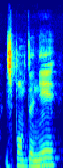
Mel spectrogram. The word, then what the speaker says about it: spontané: Os brasileiros têm a mania de colocar a letra E antes do S ao pronunciar as palavras. Mas no francês não tem a letra E. A gente deve começar como S. Por exemplo, aqui, ó. Sport, não é sport. Sport, stupide, spontané, espasme, são pronunciadas com S.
